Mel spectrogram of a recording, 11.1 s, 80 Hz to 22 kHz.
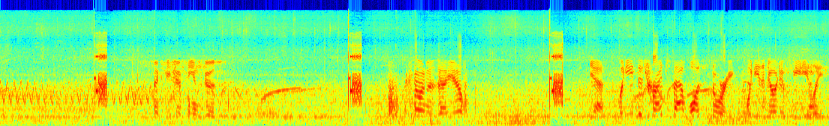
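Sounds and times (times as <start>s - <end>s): background rushing noise: 0.0s - 11.0s
emergency vehicle siren: 0.0s - 11.0s.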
